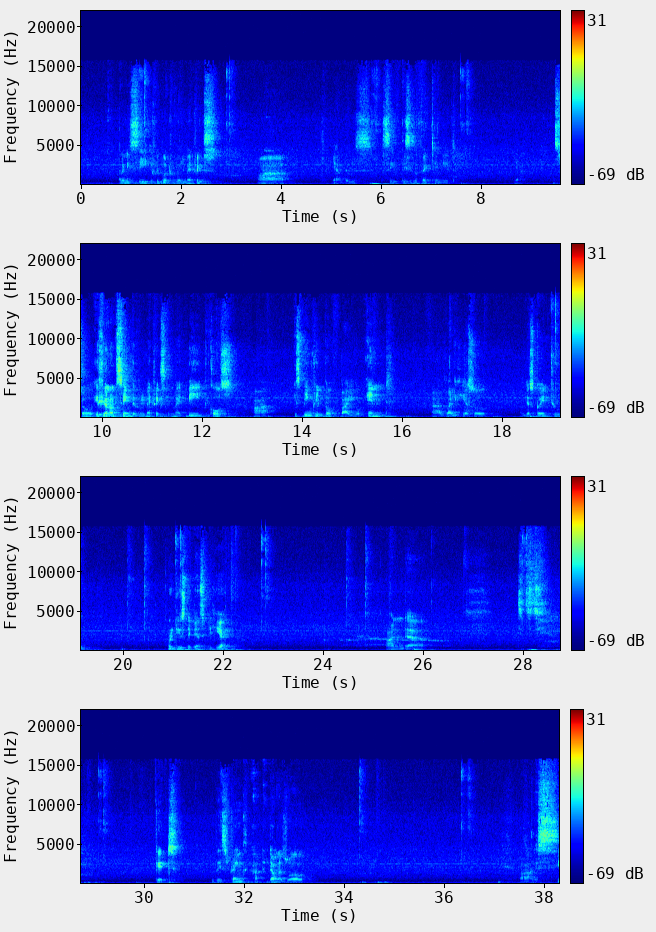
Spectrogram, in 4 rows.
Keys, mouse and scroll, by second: 1.2 click, 1.7 scroll up 1, 1.9-2.3 scroll down 1, 2.9-3.6 drag, 3.6-5.8 scroll down 1, 5.8-6.8 drag, 6.8 KP_0, 11.4-12.2 scroll down 3, 12.5-13.0 scroll down 7, 16.9 KP_0, 17.5 scroll up 2, 18.6 alt+a, 19.0 click, 20.7-21.0 scroll up 1, 21.0-22.9 drag, 24.3 scroll down 2, 28.0-29.2 drag, 31.5-34.7 shift+drag, 34.7 alt+a, 36.3 click.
